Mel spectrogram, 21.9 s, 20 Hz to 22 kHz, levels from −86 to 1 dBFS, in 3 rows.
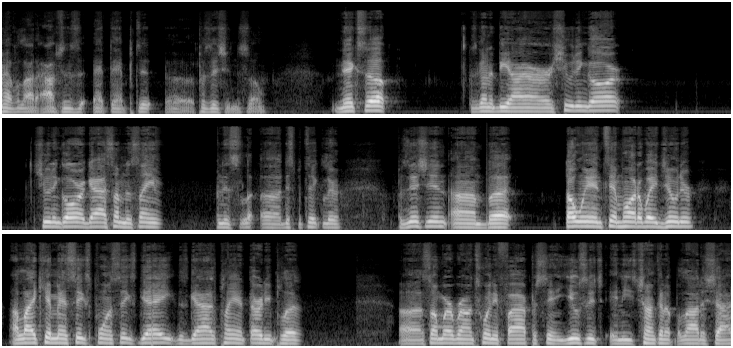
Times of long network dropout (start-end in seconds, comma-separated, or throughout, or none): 8.81-9.45, 17.51-18.13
